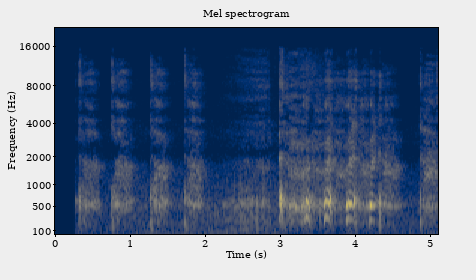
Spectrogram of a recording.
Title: Girl coughing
